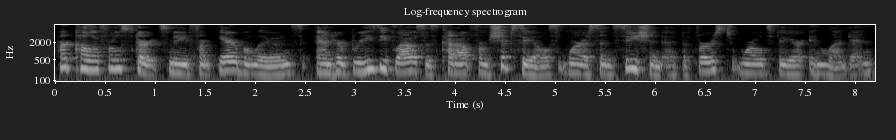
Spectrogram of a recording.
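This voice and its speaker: A woman's voice: lowish voice, a little slow, hardly any pauses, rough recording. Woman reading a picture book aloud. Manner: animated, addresses young listeners with asides. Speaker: teacher reading aloud to children.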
